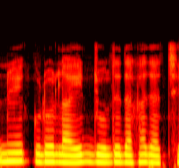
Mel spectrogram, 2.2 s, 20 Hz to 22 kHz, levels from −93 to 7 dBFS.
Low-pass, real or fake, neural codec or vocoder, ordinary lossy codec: none; real; none; none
